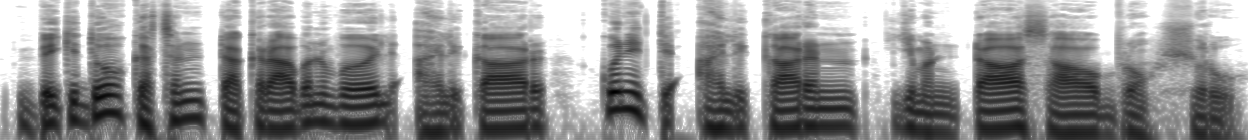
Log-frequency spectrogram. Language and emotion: Kashmiri, neutral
